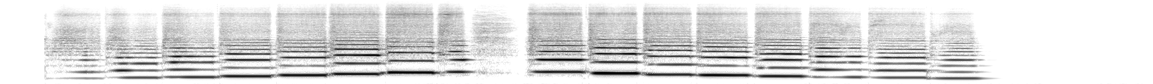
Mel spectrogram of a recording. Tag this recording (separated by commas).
Music, Musical instrument, woodwind instrument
